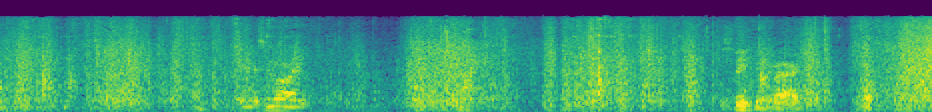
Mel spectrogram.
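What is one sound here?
Nylon fabric rustles and crinkles as a backpack is handled.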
